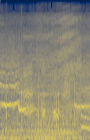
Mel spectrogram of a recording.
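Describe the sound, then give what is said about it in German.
Loud tire squeal as a car skids hard in front of a town hall and runs a person over, a high, wavering screech sliding in pitch over engine rumble for nearly two seconds, with no voices. “Das Auto hat sie überfahren.”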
